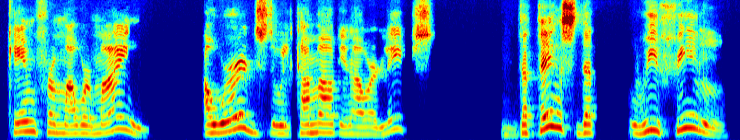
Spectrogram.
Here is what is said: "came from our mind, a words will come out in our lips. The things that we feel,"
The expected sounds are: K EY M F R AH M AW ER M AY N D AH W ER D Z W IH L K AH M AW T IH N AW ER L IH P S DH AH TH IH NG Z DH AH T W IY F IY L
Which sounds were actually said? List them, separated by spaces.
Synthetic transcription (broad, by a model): K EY M F R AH M AW ER M AY N D AH W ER D S W IH L K AH M AW T IH N AW ER L IH P S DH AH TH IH NG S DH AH T W IY F IY L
